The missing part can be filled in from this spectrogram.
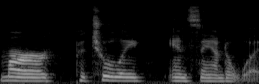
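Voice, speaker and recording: A woman speaks with a Southern accent on a very clean recording with a silent background. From West Virginia, Appalachian mountains. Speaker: witchcraft video blogger. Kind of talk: casual tutorial. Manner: many fillers (um, uh).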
